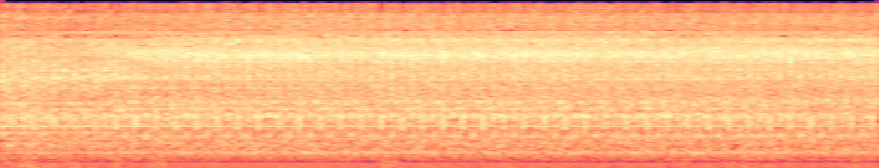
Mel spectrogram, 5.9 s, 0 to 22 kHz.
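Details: Audi A4 B7 at idle: intermittent quick even clicking/rattling about 2.5 per second over dense hiss, heard near EGR or ASV valves; a gasket leak was found with electrical spray bubbling; cause not pinned down.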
